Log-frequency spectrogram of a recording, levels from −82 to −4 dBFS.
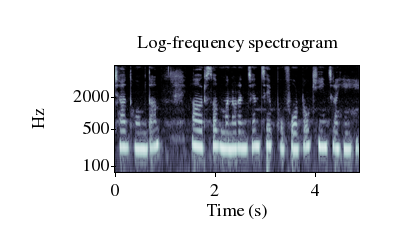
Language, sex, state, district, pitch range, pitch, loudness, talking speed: Hindi, female, Uttar Pradesh, Hamirpur, 220-240 Hz, 230 Hz, -21 LUFS, 125 wpm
